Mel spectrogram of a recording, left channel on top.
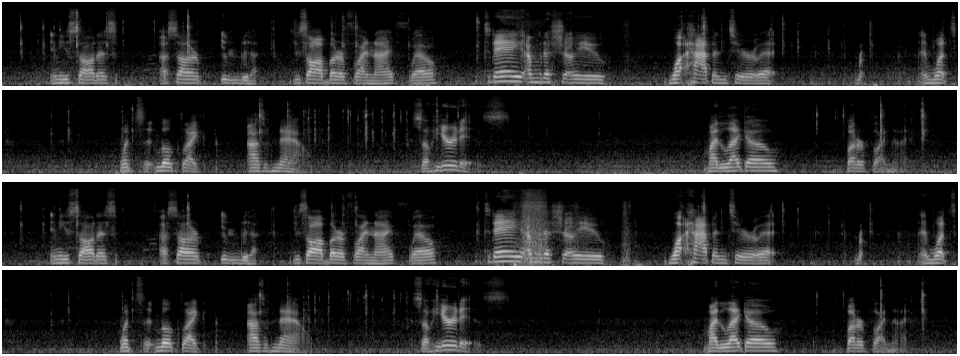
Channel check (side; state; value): both; normal; correlation 0.47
